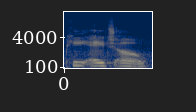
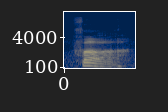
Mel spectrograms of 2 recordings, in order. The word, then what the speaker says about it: pho: It's spelled P-H-O, pho. Or if you have an accent, it's pho.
